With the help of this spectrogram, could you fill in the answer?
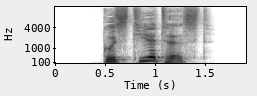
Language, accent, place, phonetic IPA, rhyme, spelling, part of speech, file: German, Germany, Berlin, [ɡʊsˈtiːɐ̯təst], -iːɐ̯təst, gustiertest, verb, De-gustiertest.ogg
- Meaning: inflection of gustieren: 1. second-person singular preterite 2. second-person singular subjunctive II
